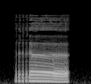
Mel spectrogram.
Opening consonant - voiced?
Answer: yes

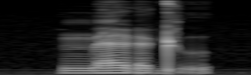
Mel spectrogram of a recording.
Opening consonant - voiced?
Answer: yes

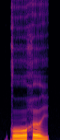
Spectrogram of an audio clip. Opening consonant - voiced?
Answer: no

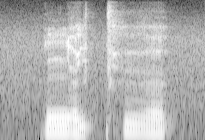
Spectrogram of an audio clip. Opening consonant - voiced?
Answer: yes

